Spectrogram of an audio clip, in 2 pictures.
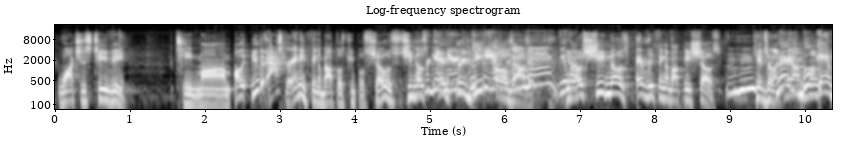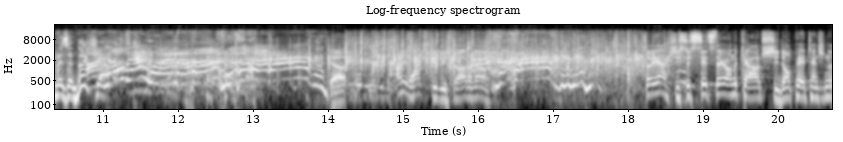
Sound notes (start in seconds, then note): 11.5 laughs; 14.5 audience applauds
